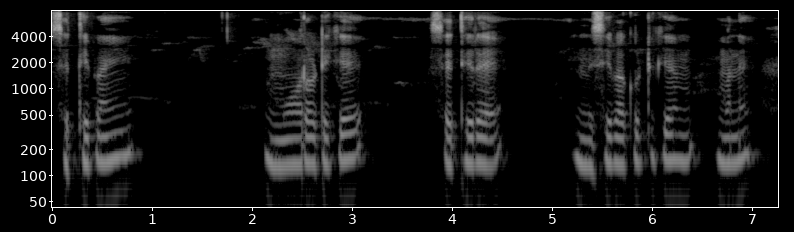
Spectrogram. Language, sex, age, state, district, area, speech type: Odia, male, 18-30, Odisha, Mayurbhanj, rural, spontaneous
